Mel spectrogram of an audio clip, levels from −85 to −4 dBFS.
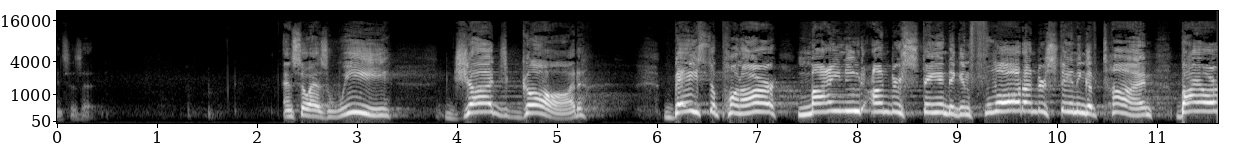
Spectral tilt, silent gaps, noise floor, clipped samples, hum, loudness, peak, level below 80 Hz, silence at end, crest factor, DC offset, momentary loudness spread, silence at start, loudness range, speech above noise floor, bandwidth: -3.5 dB/octave; none; -67 dBFS; under 0.1%; none; -15 LUFS; 0 dBFS; -66 dBFS; 0 s; 16 dB; under 0.1%; 9 LU; 2.25 s; 8 LU; 52 dB; 16 kHz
